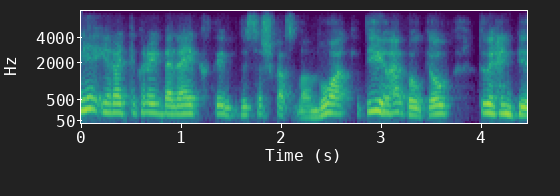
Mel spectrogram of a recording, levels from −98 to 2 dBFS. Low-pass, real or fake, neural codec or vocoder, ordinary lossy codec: 7.2 kHz; fake; codec, 16 kHz in and 24 kHz out, 0.6 kbps, FocalCodec, streaming, 4096 codes; Opus, 24 kbps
